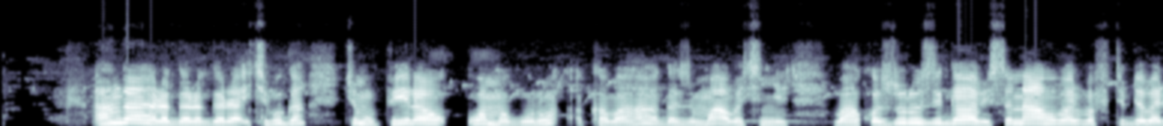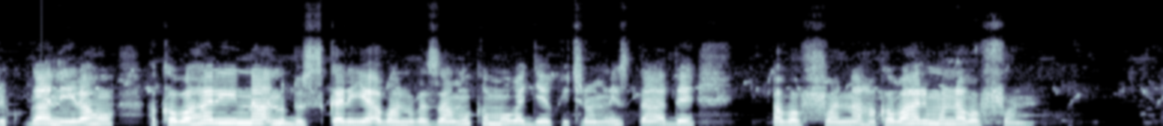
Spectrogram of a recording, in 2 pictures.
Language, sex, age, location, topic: Kinyarwanda, female, 18-24, Gakenke, government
